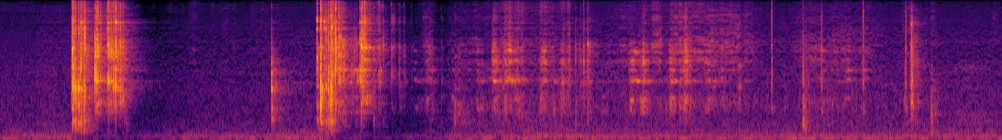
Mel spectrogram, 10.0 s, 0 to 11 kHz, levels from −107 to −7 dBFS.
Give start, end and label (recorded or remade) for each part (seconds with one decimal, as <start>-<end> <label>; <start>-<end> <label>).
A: 0.0-5.0 recorded; 5.0-5.7 remade; 5.7-10.0 recorded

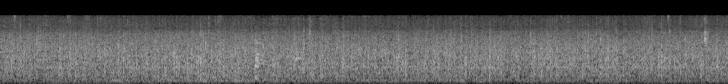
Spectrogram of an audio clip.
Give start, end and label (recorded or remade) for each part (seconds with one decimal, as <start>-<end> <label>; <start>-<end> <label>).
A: 0.0-2.6 recorded; 2.6-3.9 remade; 3.9-7.3 recorded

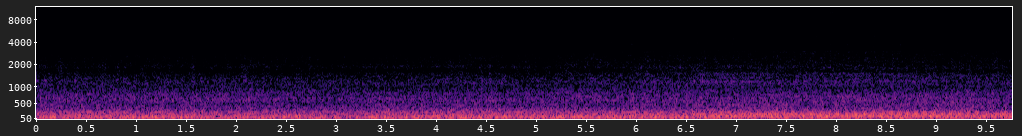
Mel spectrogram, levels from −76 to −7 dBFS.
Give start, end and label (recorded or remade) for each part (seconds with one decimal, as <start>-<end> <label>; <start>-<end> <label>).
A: 0.0-5.3 remade; 5.3-6.0 recorded; 6.0-7.6 remade; 7.6-8.7 recorded; 8.7-9.8 remade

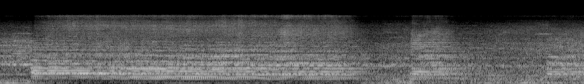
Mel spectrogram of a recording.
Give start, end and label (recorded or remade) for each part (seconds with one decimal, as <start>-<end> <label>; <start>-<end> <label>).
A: 0.0-1.0 recorded; 1.0-1.8 remade; 1.8-3.5 recorded; 3.5-4.2 remade; 4.2-4.9 recorded; 4.9-5.8 remade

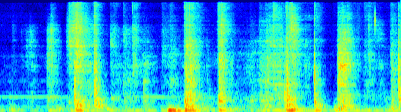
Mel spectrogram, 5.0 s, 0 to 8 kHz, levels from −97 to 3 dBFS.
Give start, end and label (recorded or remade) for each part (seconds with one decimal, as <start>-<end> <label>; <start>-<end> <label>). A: 0.0-5.0 remade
